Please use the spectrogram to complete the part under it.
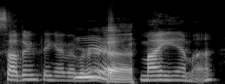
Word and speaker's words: Miami: So Picher, Oklahoma is located 8 miles north of, and don't butcher me on this, it's spelled like Miami, Florida, but it's pronounced Miami. That's where my coworker's from. She's from Miami. So I have a previous resident telling me it's not Miami, it's Miami.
